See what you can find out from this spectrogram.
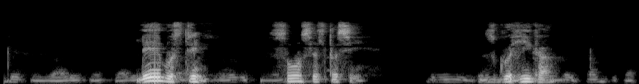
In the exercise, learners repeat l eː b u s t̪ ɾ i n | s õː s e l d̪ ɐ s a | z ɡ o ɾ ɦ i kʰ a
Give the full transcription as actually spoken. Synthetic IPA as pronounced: l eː b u s t̪ ɾ i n | s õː s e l t̪ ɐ s i | z ɡ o ɦ i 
